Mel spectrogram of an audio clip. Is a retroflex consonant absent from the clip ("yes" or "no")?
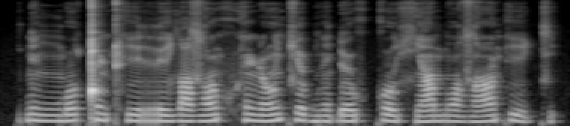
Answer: no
